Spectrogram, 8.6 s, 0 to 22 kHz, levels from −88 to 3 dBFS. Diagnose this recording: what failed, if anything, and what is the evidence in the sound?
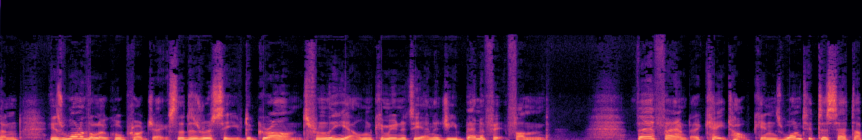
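Gain pumping runs through the whole clip. The gain swings around 15 dB, squashing loud and soft parts closer in level. Likely excessive input gain driving a fast limiter.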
